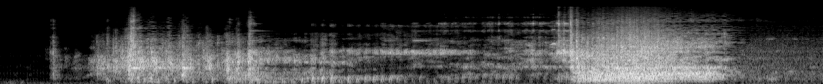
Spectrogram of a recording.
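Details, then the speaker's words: Woodland Mills HM122 sawmill engine that had stumbled when throttle was first applied, carburetor cleaned, improved after more milling: cranks briefly, catches, settles into even idle, then throttles up cleanly without stumbling; healthy start. "And the longer I milled, the better it got. And now this thing, when you start it up, it idles fine, it runs fine."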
